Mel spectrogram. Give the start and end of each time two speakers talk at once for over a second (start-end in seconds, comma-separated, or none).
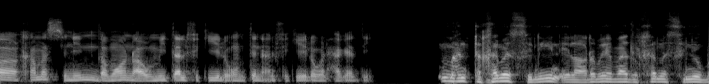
none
